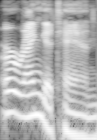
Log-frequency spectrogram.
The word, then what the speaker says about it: orangutan: 19th and that's World orangutan day make sure you say it right and don't add that g folks then on the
